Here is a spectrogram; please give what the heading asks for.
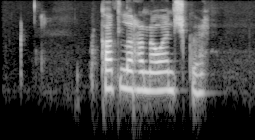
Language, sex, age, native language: Icelandic, female, 9, Icelandic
